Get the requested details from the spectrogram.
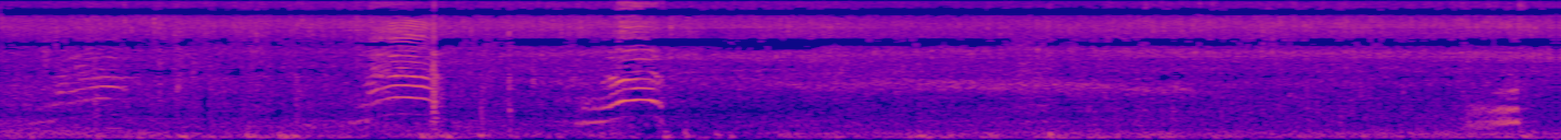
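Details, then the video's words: Domestic cat giving a few short, arched chirping meows, each rising then falling, spaced a couple of seconds apart. A soft rolling "mrrrrrp" trill closes the sequence over a low hum of room noise. "The “Mrrrrrp” at the end"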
